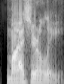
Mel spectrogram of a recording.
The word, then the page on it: miserly: American English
